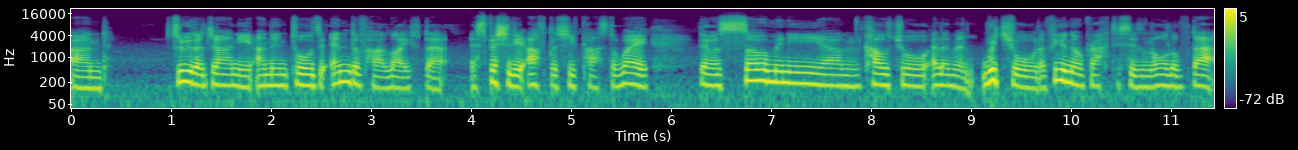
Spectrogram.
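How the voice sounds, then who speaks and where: A woman speaks in a Japanese accent at a fairly low pitch and moderate pace, with ordinary pitch variation. The recording is very clean and the background silent. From rural Japan. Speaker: movement artist. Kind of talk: casual chat. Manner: soft-spoken.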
